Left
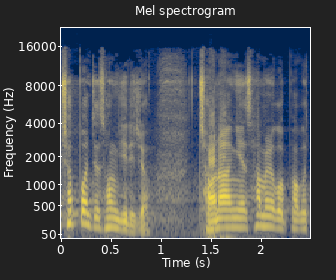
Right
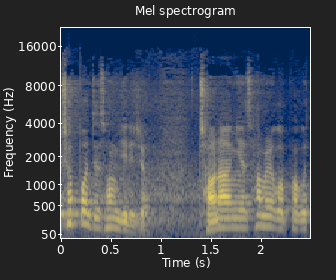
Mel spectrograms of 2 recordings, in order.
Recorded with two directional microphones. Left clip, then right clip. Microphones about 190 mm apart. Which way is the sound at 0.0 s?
55° left (ahead or behind).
